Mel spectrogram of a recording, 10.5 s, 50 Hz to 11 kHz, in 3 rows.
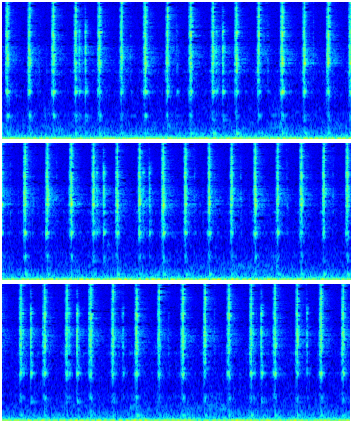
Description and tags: As requested: here is a test of some small condenser microphones.
For the test I used a Sony PCM-D50 recorder with the setting of 6 (only on the Soundman OKM II studio classic microphones was the setting on 7) and an egg timer, 15cm away from the microphones. These were spaced 90° from the timer (except the inside microphones of the Sony PCM-D50, which I had on the 90° setting.
Apart from the inside microphones of the the Sony PCM-D50 I used the AEVOX IM microphones and the Soundman OKM Studio classic, both of them binaural microphones, the Primo EM172 microphone capsuales and the Shure WL183 microphones.
Please check the title of the track, which one was used.
183, WL, timer, test, microphone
